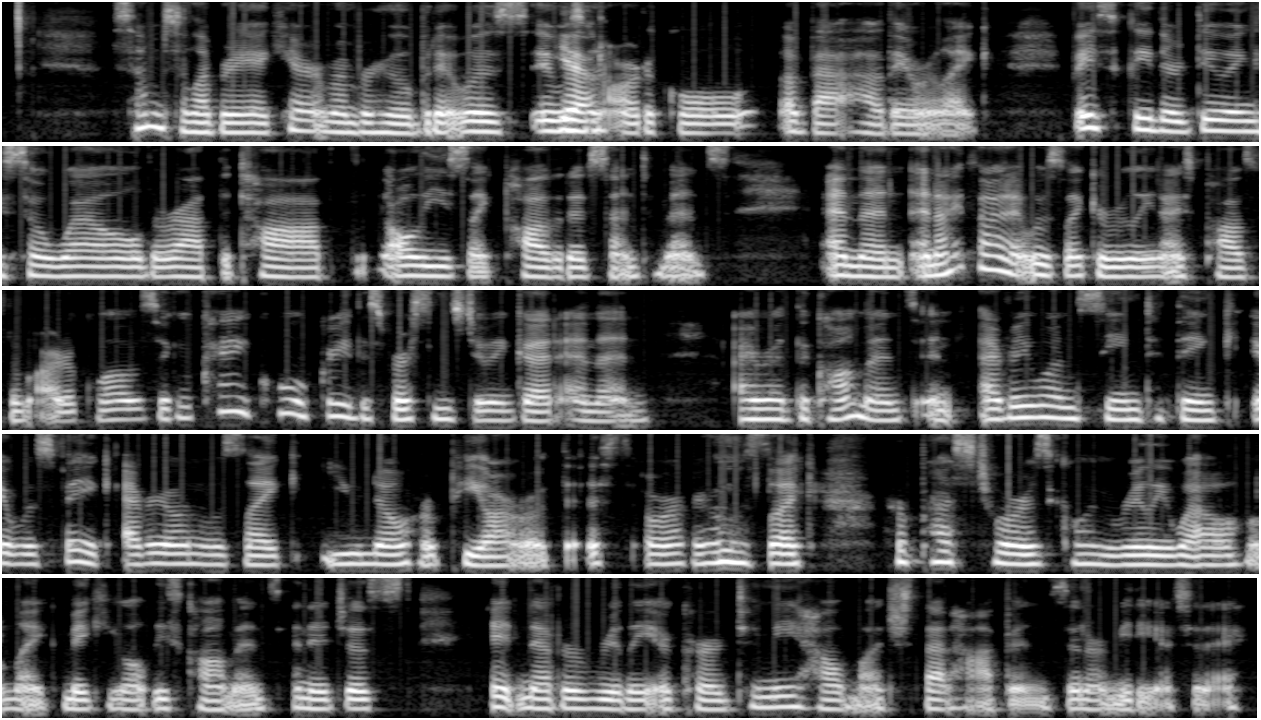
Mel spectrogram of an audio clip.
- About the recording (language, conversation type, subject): English, unstructured, What do you think about the role social media plays in today’s news?
- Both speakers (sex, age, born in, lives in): female, 30-34, United States, United States; female, 35-39, United States, United States
- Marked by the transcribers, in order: distorted speech; laughing while speaking: "everyone"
